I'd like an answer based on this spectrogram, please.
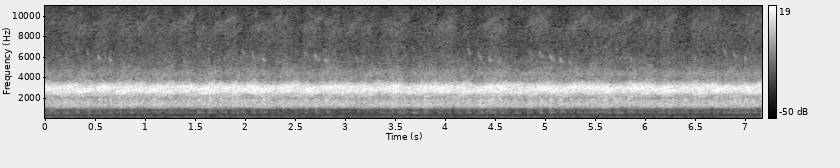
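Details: Frog chorus at night in a water-filled rice paddy before rice planting, full moon overhead: countless overlapping croaks merge into one steady, unbroken, trilling roar that holds at the same level throughout.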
